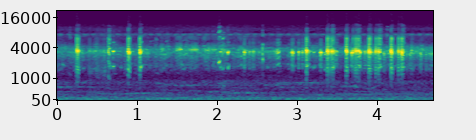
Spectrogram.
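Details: Frogs calling at sunset in a field in Cambodia: short, sharp clicking notes scattered irregularly, some in quick clusters, over a steady high insect-like hum and a low rumbling background.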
